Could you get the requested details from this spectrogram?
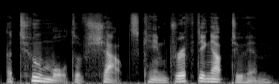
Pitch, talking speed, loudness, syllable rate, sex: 100 Hz, 195 wpm, -20 LUFS, 4.2 syllables/s, male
